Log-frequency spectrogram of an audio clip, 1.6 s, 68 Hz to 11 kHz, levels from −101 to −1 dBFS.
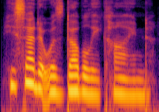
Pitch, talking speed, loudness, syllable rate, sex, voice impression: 170 Hz, 225 wpm, -18 LUFS, 4.7 syllables/s, female, very masculine, slightly adult-like, slightly thin, slightly relaxed, slightly weak, slightly dark, slightly hard, clear, fluent, slightly raspy, cute, intellectual, very refreshing, sincere, calm, mature, very friendly, reassuring, unique, elegant, slightly wild, very sweet, lively, kind, slightly sharp, light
